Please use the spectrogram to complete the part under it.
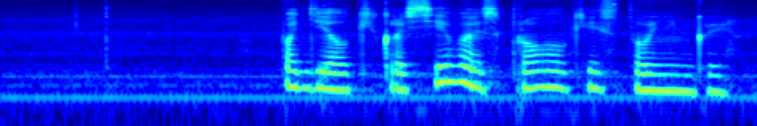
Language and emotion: Russian, neutral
